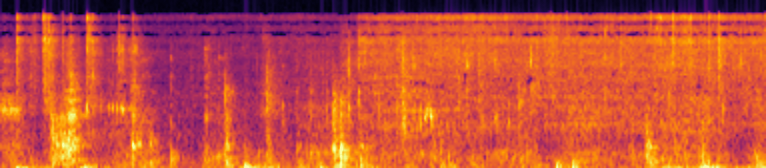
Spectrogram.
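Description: A metal spoon scraping and clicking against a plastic tub as gram-flour batter is stirred and spooned out, over a faint steady sizzle from the hot tawa. The clicks and scraping come in the first few seconds, after which the sizzle is more even.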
